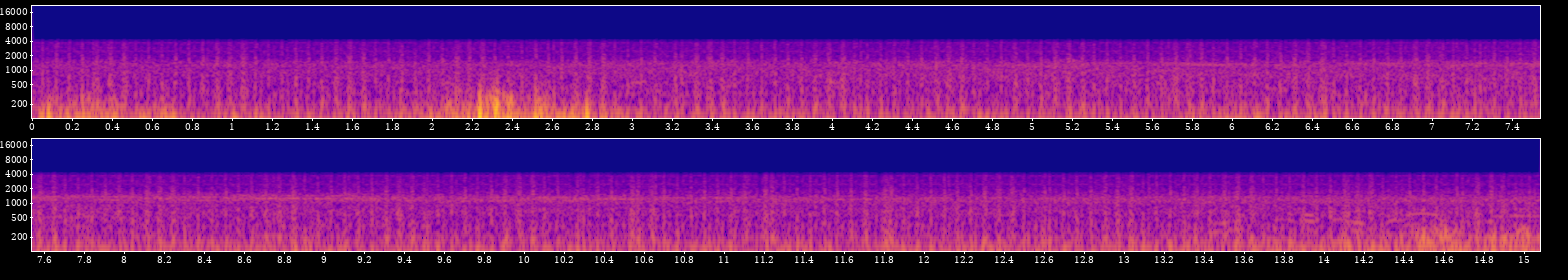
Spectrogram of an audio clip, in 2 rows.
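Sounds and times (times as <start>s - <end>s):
wind noise on microphone: 0.0s - 0.9s, 2.0s - 2.9s
model airplane motor droning: 0.0s - 15.0s.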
